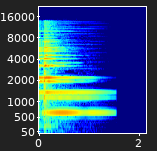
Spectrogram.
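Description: Notification-bell sound effect: a short click, then a single bright ding that rings out and fades away within about a second and a half.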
